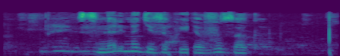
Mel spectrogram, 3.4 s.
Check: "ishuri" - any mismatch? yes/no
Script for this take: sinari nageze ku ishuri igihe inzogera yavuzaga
yes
